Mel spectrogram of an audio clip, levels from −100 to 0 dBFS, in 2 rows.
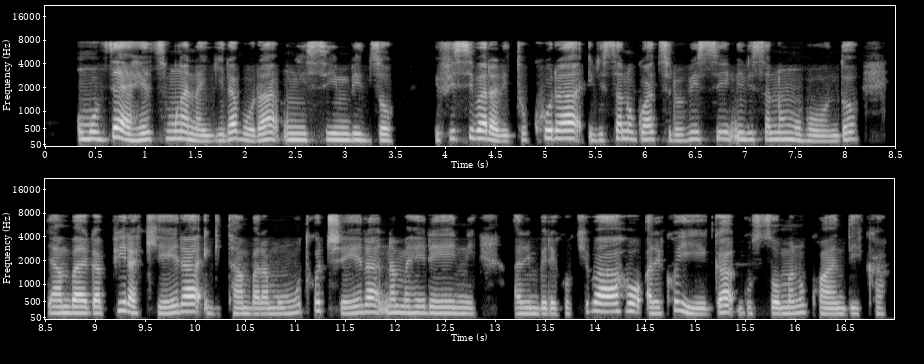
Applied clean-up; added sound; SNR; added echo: none; none; none; none.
